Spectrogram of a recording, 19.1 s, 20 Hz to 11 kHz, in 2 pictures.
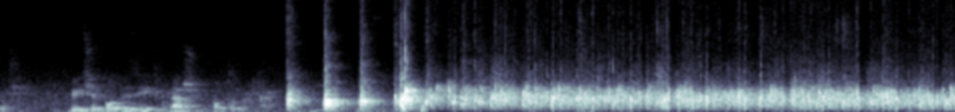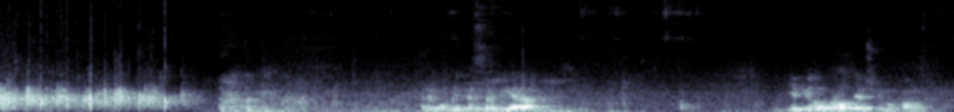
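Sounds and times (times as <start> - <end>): audience applauding: 2.9 - 11.6.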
